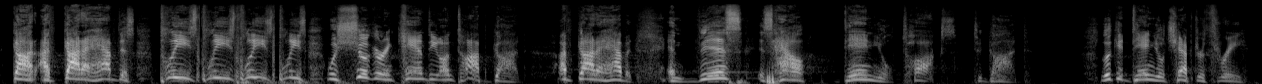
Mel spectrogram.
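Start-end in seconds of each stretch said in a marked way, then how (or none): 0.1-6.3 intense earnest pleading. Speaker demonstrating to listeners how to ask god for something in a crisis, intense pleading. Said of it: "he listens for the intensity in your voice".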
